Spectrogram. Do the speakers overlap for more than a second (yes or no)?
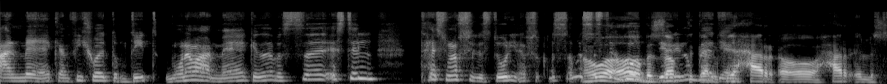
yes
